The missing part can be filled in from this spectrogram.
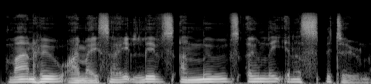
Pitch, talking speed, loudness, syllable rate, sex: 110 Hz, 210 wpm, -18 LUFS, 5.0 syllables/s, male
